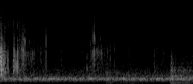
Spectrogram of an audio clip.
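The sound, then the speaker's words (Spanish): Footsteps walk at a steady pace at the side of a road toward the back of a vehicle, each step a soft crunching scuff, over a constant low hum. No one speaks. “así que me detuve a un lado de la carretera y salí. Caminé hasta la parte de atrás.”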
